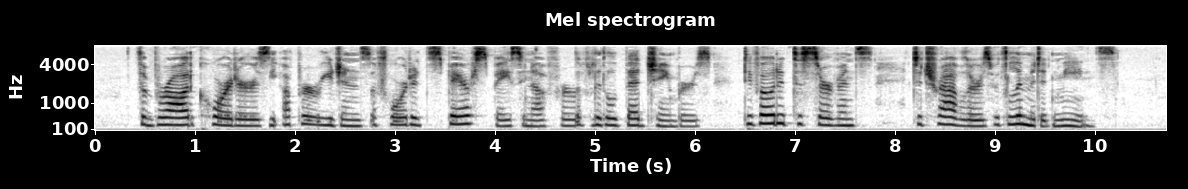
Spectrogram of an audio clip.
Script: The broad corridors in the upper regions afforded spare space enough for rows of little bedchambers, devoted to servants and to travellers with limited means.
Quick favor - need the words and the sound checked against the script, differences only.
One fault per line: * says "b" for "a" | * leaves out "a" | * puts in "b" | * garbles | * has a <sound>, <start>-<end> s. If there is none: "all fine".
* leaves out "in"
* leaves out "rows"
* leaves out "and"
